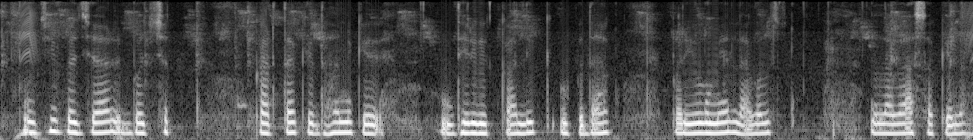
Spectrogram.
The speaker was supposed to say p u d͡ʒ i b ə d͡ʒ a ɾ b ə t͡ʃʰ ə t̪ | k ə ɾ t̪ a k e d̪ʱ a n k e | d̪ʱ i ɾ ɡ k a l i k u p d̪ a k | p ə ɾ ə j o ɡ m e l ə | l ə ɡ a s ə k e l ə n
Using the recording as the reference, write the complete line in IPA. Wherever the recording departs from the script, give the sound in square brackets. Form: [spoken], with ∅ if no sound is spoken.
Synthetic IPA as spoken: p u d͡ʒ i b ə d͡ʒ a ɾ b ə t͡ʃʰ ə t̪ | k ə ɾ t̪ a k e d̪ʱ a n k e | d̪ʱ i ɾ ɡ k a l i k u p d̪ a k | p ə ɾ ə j o ɡ m e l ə | l ə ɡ a s ə k e l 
